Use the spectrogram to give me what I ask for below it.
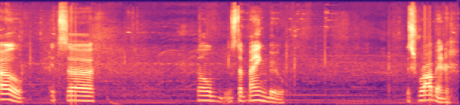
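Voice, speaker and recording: A man giving casual, animated live reactions as a game streamer, often repeating his phrases. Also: fairly high pitch, takes it slowly, a little hiss or hum.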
